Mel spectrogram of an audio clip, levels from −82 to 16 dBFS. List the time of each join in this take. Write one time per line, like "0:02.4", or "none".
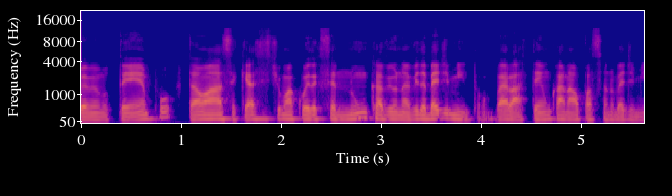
0:01.0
